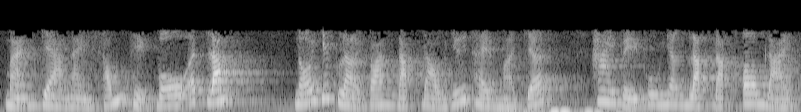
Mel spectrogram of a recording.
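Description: A woman reads a classical tale aloud at a slow, measured pace. Her voice sits at a middle pitch and comes through thin and phone-like, ringing in a long hall echo. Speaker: storyteller. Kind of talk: scripted narration of a classical tale.

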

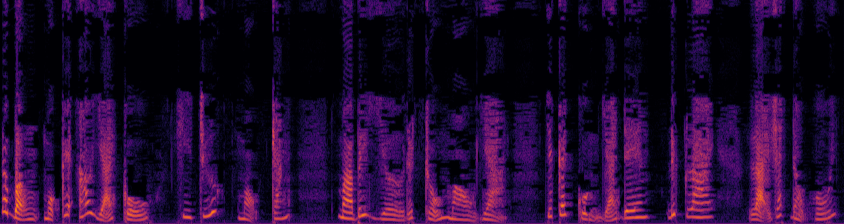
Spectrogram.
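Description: Southern vietnamese woman reading a story, husky dark voice, dry close sound. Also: medium pitch, big pitch swings, normal speed, dry recording. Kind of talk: scripted story narration.

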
